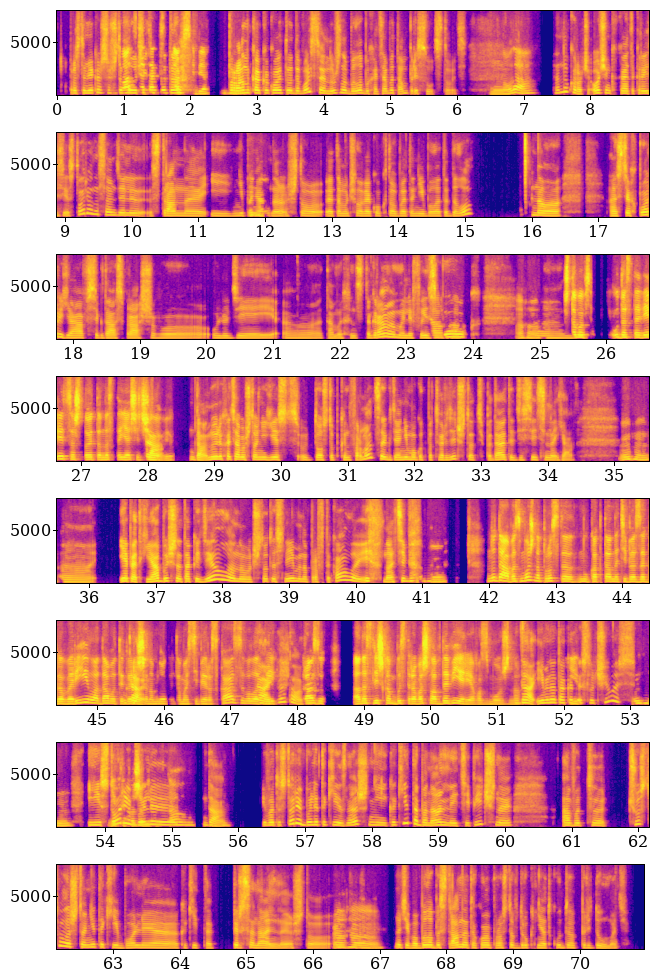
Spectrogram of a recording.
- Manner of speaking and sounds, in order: tapping; stressed: "пранка"; other background noise; laughing while speaking: "на тебе"
- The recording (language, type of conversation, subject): Russian, podcast, Как вы находите новых друзей в большом городе?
